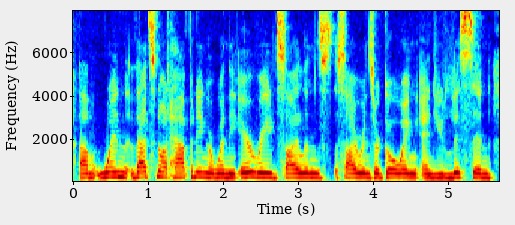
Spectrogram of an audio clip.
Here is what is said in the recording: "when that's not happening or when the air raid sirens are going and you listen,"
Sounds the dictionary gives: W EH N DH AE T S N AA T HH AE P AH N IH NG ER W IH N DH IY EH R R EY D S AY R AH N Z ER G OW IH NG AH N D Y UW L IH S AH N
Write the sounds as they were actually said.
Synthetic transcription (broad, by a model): W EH N DH AE T S N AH T HH AE P AH N IH NG ER W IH N DH IY EH R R EY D S AY R AH N Z ER G OW IH NG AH N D Y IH L IH S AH N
